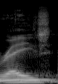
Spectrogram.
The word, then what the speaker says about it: Rays: Mr. Ray, did I say it right, Mr. Rays? Yes, sir. Mr.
